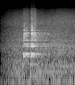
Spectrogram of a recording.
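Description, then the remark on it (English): City street traffic on Fifth Street between Broadway and Hill in downtown Los Angeles, with commuters leaving the Pershing Square metro stop: a steady rumble of passing cars, broken by a short double honk of a car horn near the middle, loud. “In downtown LA, Fifth Street between Broadway and Hill buzzes with the sound of passing cars and commuters leaving the Pershing Square metro stop.”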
